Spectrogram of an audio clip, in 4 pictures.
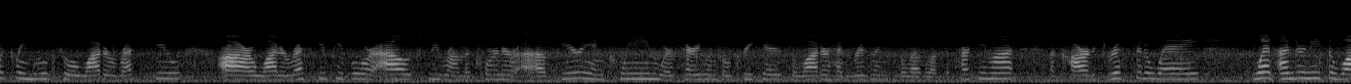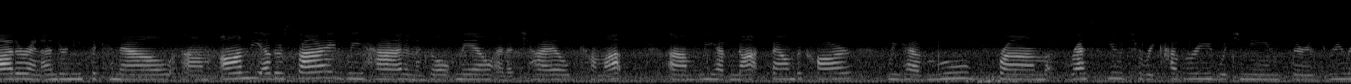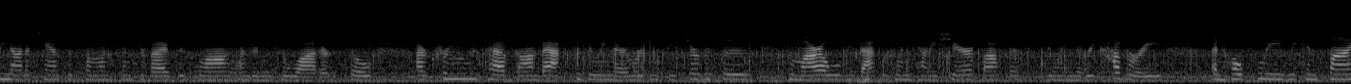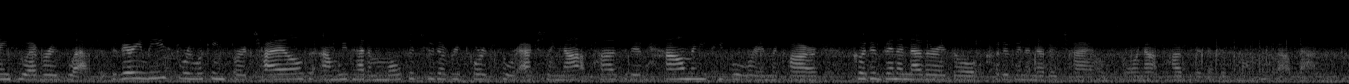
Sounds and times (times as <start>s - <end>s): Speech: 0.0s - 53.8s.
